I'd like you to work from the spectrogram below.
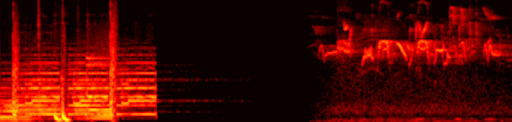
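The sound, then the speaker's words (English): A short burst of music ends, followed by a moment of silence, then several birds sing and chirp in busy, overlapping trills against a faint outdoor hush. “To human ears, birdsongs are beautiful background noise.”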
